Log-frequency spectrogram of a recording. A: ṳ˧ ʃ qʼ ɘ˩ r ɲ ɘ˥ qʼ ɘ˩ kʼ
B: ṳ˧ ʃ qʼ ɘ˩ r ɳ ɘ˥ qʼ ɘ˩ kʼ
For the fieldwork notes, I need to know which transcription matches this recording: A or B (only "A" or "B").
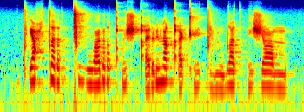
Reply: B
